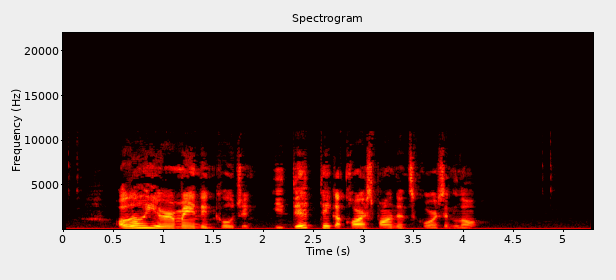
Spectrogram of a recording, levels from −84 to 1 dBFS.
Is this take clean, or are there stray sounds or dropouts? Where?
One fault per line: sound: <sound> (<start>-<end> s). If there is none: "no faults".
no faults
